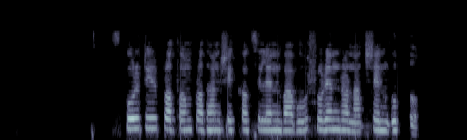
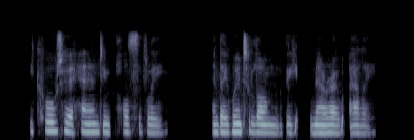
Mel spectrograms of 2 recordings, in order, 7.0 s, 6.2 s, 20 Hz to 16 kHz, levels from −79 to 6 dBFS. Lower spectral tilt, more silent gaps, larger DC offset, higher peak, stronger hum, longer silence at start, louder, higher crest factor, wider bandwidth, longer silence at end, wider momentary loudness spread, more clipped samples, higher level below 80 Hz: about the same, -5 dB/octave vs -5 dB/octave; second, 1.44-1.67 s, 1.83-1.89 s, 6.03-6.14 s vs 2.60-2.66 s, 2.91-3.17 s, 4.50-4.65 s; neither; about the same, -12 dBFS vs -12 dBFS; neither; first, 1.4 s vs 0.45 s; about the same, -28 LUFS vs -30 LUFS; about the same, 18 dB vs 18 dB; about the same, 7.8 kHz vs 7.8 kHz; first, 0.75 s vs 0.6 s; second, 8 LU vs 13 LU; neither; about the same, -70 dBFS vs -70 dBFS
